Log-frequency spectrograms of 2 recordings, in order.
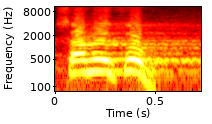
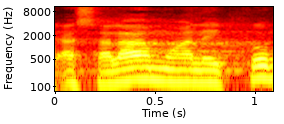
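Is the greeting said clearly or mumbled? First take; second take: mumbled; clearly. First: The greeting is mumbled and the l sound dropped. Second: The greeting is said clearly with every sound. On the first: It wishes death on the listener. The speaker calls it wrong. "Digumamkannya, Assalamualaikum. Itu gaya Yahudi" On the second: It wishes peace on the listener. The speaker calls it right. "Jangan dipanjangkan tuhnya"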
